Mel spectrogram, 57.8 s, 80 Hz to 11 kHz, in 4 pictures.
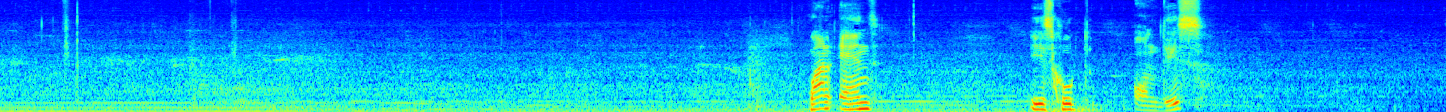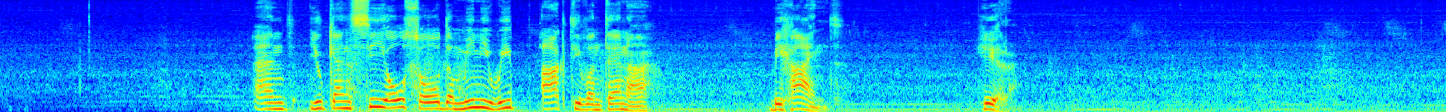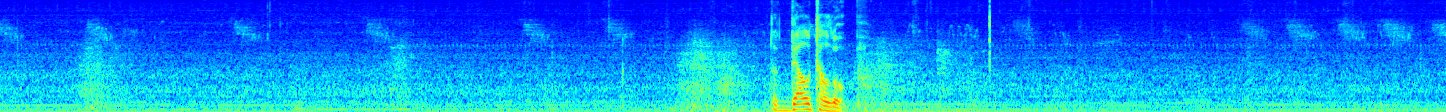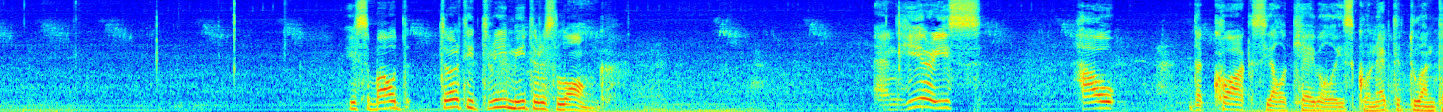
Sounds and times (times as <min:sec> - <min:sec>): Speech: 0:08.1 - 0:08.8, 0:10.3 - 0:12.1, 0:17.0 - 0:21.0, 0:22.2 - 0:22.9, 0:24.2 - 0:24.7, 0:36.6 - 0:37.6, 0:46.8 - 0:49.6, 0:52.1 - 0:53.3, 0:54.2 - 0:54.6, 0:55.3 - 0:57.8.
